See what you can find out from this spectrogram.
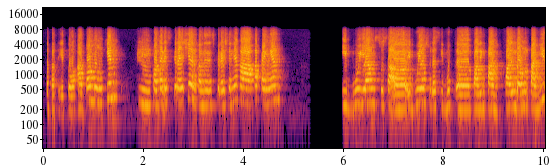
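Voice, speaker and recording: A woman speaking as the guest content creator in an online sharing session, chatty and animated, with many fillers. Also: sits high, reverberant, muffled recording.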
